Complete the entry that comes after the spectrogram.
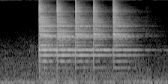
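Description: A comb taps the side of an aluminum pipe five times, each strike giving a bright metallic ring that sustains and overlaps the next. This side tap produces the lower pitch, a transverse wave.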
